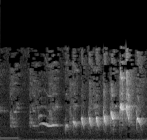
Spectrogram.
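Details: Lovebird with cililin-style fill: a brief sequence of clear, rising chirps speeding into about ten quick notes, over soft low background noise.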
